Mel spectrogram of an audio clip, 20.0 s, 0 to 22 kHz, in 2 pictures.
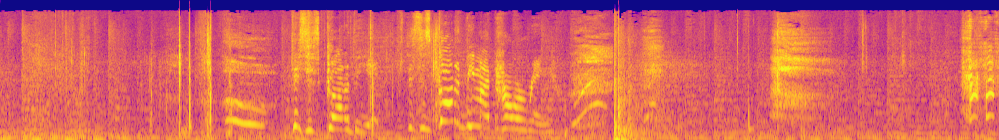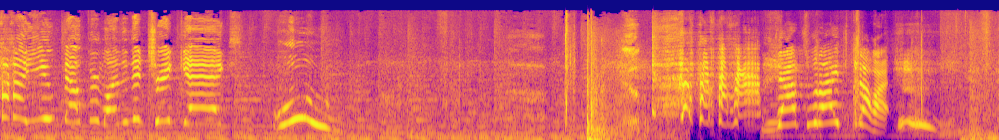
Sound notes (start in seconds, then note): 2.2 gasps; 6.1 pop sound; 7.6 sighs; 9.6 laughs; 15.6 pop sound; 16.3 laughs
